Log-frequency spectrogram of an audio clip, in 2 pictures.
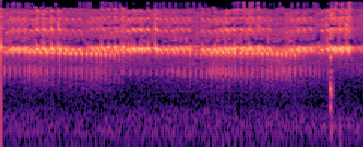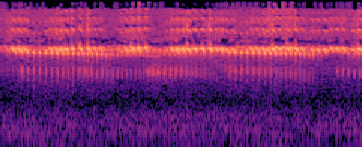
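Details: Crickets trilling through the night, a steady high, rapidly pulsed chorus with gentle rises and dips, broken once midway by a brief sharp click.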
